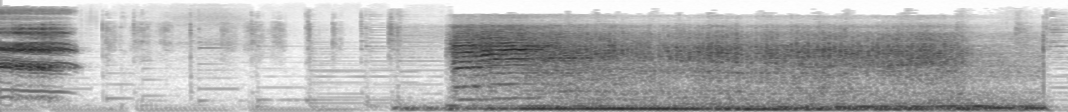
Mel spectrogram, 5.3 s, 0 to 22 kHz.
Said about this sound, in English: From 1954. Oh. Godzilla movie. What makes Godzilla's roar? Here we go. Let's listen.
